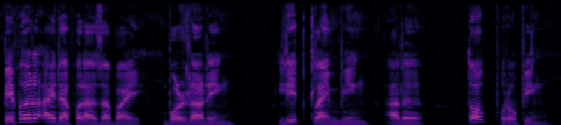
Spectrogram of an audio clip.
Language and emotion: Bodo, neutral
